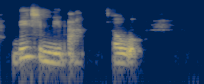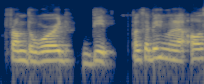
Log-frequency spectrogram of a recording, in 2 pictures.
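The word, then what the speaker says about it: 빗: It's not bis, guys. Okay, remember? Kasi maraming mga nagtuturo na yung pronunciation is sinusunod nila yung kasi S ya, so ang nagiging pronunciation nila is bis.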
